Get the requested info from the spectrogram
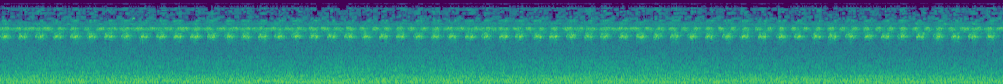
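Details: Crickets chirping at night on a summer evening, a steady stream of high, evenly pulsed chirps about three per second running without pause over a soft low rumble of background noise.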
